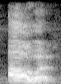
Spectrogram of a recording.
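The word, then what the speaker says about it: hour: इसी तरह से एच साइलेंट कब होगा, एच साइलेंट कब होगा, जैसे आवर, एयर, ऑनर। तो दिख रहा होगा आपको, यहां पर एच साइलेंट है, आवर, एयर और ऑनर।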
